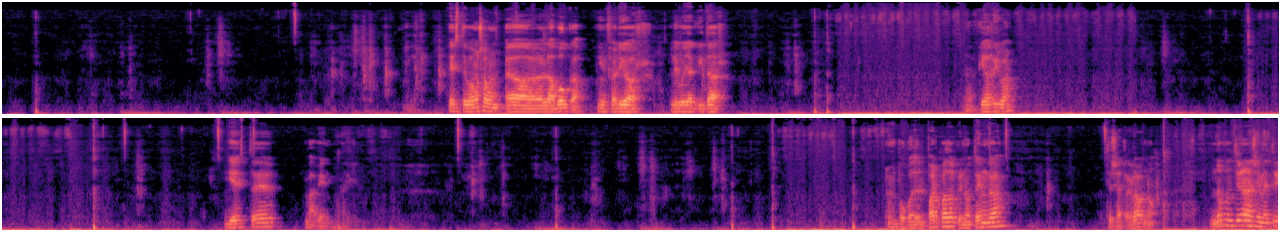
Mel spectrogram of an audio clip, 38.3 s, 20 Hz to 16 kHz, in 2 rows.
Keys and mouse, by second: 2.9 right click, 3.3 g, 4.2 right click, 4.4-7.5 middle drag, 7.5 click, 9.6-12.3 middle drag, 11.8 f, 12.3 click, 16.4-18.5 drag, 18.5 right click, 18.8-21.0 drag, 21.0 shift+middle click, 21.9 right click, 22.5-24.2 shift+middle drag, 24.2-25.5 drag, 25.5 right click, 26.0-27.6 middle drag, 27.2 g, 27.6 click, 28.8 alt+g, 30.2 click, 30.4 middle click, 30.8-34.1 drag, 33.3 g, 34.1 right click, 34.3 middle click, 35.2 right click, 35.7 middle click, 36.6-38.3 drag.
